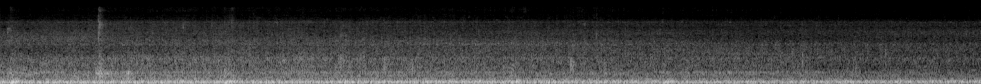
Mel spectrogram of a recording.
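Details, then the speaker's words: Ford 7.3 Powerstroke diesel after replacing suspected bad crankshaft position (CPS) sensor for cutting out/no start: steady low idle clatter, no stumbles or cut-outs over ten seconds; normal idle after fix. "Well, been running for about 10 minutes. It's a good sign."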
